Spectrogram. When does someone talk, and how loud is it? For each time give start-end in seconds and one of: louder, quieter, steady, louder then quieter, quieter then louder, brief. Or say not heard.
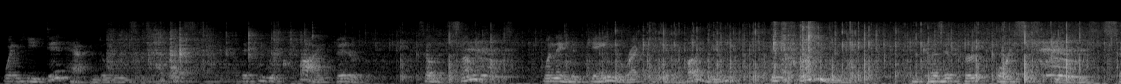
0.0-11.1 louder.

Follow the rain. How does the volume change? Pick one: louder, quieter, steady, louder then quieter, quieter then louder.
louder.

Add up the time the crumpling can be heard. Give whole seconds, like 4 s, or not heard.
3 s.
